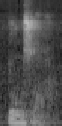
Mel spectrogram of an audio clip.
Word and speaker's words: 여호수아: 근데 그 여호수아라고 하는 이름 자체가 여호와는 구원이시다는 뜻이거든요. 여호수아가 여호와는 구원이시다. 이게 히브리식 발음이에요.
